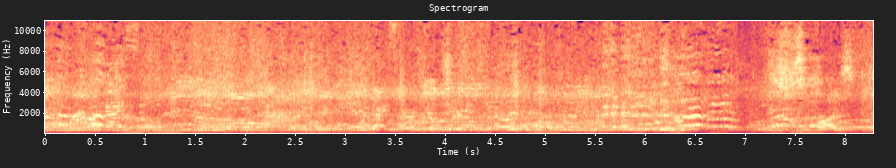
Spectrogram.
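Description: Many voices chattering at once, none clear, with music playing underneath.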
